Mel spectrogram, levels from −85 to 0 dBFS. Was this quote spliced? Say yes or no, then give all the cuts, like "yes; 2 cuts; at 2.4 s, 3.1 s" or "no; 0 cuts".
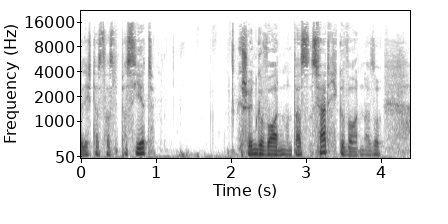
yes; 2 cuts; at 2.1 s, 2.8 s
